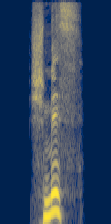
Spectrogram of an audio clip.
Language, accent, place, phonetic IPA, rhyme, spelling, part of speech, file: German, Germany, Berlin, [ʃmɪs], -ɪs, schmiss, verb, De-schmiss.ogg
- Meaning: first/third-person singular preterite of schmeißen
